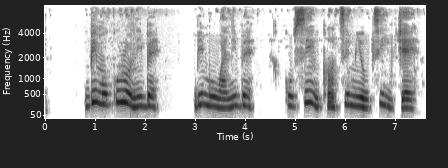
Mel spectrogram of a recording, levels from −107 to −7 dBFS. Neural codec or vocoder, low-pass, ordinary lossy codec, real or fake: none; none; none; real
